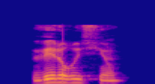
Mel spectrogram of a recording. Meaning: activism to promote cycling as an alternative mode of transport
- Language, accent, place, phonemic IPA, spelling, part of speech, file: French, France, Lyon, /ve.lɔ.ʁy.sjɔ̃/, vélorution, noun, LL-Q150 (fra)-vélorution.wav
